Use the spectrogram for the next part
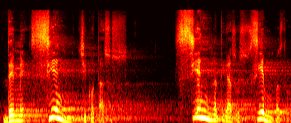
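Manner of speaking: slow drawn-out begging, stretched on key words; imitating a desperate drunk; impassioned plea. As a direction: plead slowly for punishment. Drunkard begs pastor to punish him.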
